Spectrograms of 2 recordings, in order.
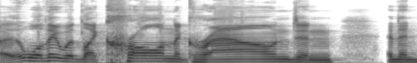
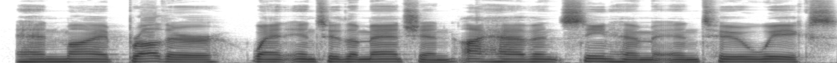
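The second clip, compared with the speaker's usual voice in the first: mock flat, bland monotone, slower. Mocking bland voice acting, quoting a line in a flat monotone. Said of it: "I thought they were just computer-made voices".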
